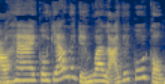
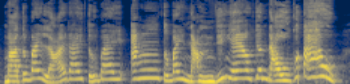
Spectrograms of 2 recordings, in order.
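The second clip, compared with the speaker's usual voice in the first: imitated scolding, higher-pitched throughout; acted-out high, indignant telling-off, louder at the end; scolding old woman; 6 semitones higher, 3 dB louder than usual. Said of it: "một cái bà già bà chửi".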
